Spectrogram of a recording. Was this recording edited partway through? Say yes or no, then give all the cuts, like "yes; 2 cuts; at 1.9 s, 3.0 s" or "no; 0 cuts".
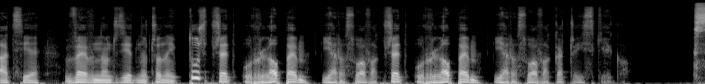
yes; 2 cuts; at 1.8 s, 3.8 s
